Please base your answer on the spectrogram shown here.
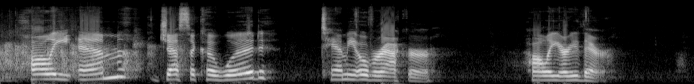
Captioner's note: applause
